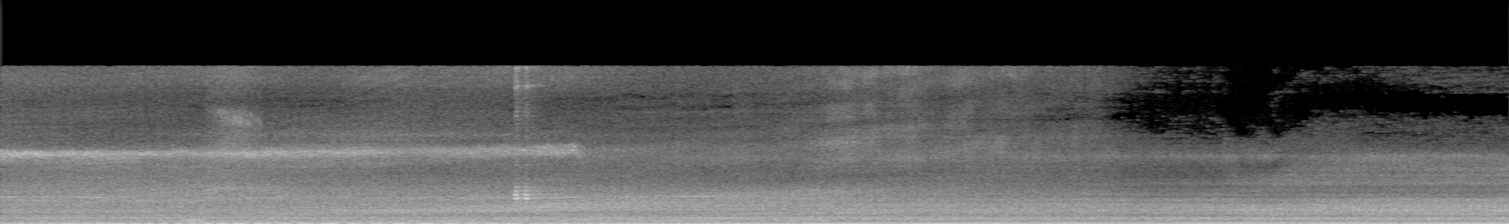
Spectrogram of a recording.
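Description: Tyres roll on wet asphalt.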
